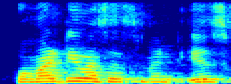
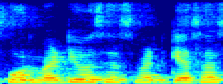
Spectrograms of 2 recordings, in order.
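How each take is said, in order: First: Slow, louder, deliberate reading of the question; question read aloud. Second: Said in the usual way. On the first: Shown as a demonstration. Teacher reading the exam question to her students, slow and deliberate. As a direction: read the exam line out slowly for the class.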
